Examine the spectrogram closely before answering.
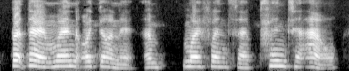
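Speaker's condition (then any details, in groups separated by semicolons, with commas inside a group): Motor neurone disease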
